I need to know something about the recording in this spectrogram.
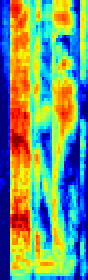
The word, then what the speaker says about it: Avonlea: like but yeah I would probably say like Evan Leah but from what I remember Disney Channel they would always say Avonlea so I've never watched yeah I know that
